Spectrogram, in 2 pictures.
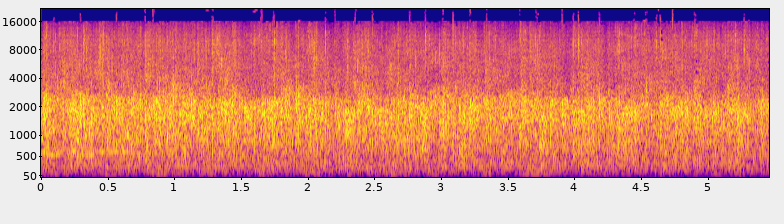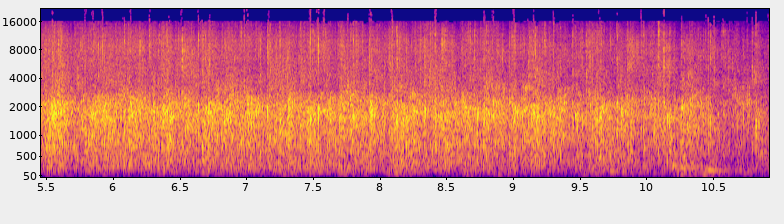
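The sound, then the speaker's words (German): A large audience applauds a folk music band at a live event for about eleven seconds, a dense, sustained wash of clapping that stays loud throughout before tapering slightly at the very end. “Das ist euer Applaus.”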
